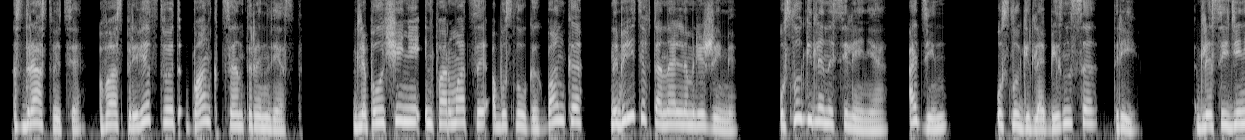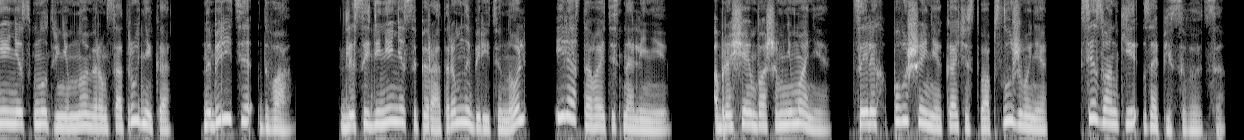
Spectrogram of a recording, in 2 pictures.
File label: locutora rusa russian female voice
